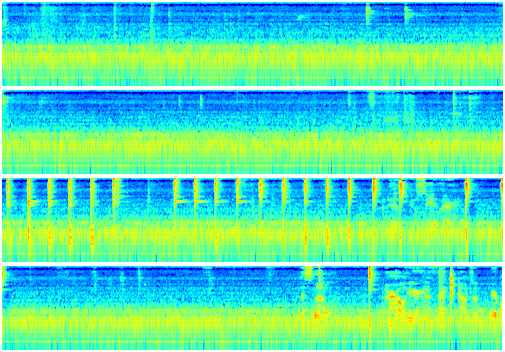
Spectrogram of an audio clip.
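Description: A forge running with a steady low rushing noise. Partway through comes a run of about twenty hammer blows on hot steel bar stock against the anvil, roughly three a second, each strike ringing.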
